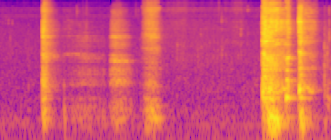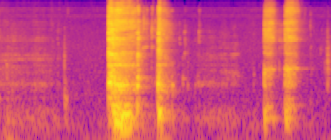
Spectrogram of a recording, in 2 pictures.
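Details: A persistent, hard-to-stop coughing bout while brushing teeth, during asthma and a cold: about ten forceful, harsh to softer throat-clearing coughs in clusters over eight seconds.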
